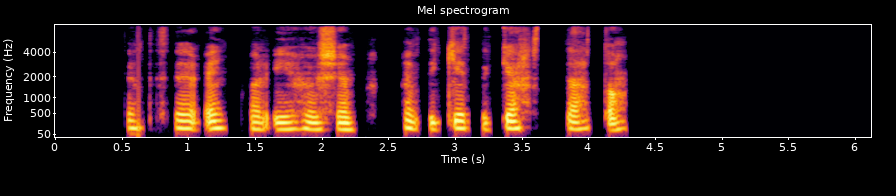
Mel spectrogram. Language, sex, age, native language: Icelandic, male, 12, Icelandic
